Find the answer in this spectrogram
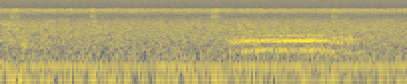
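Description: A faint, short, high-pitched call about a second in, lasting around half a second and rising then falling slightly in pitch, over a steady low hum.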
